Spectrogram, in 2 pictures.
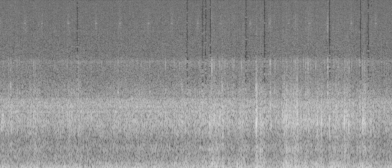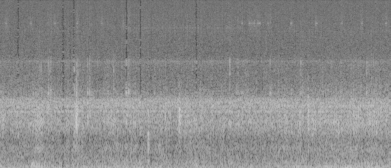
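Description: Tyres roll over a wet, rough road.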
